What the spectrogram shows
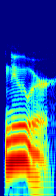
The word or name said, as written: Nuer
